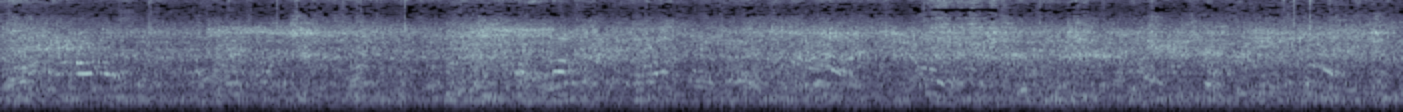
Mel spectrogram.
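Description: Fighting game hits and effects sound loudly from an arcade machine's speakers.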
